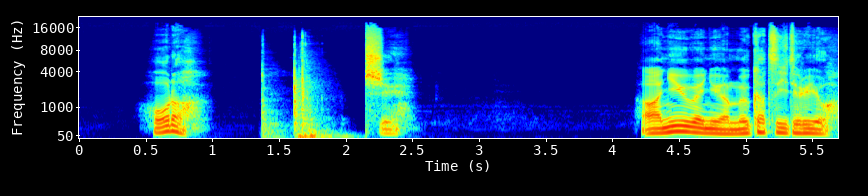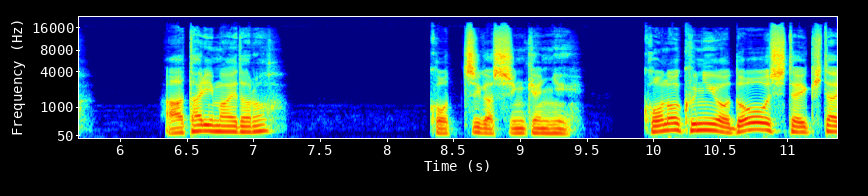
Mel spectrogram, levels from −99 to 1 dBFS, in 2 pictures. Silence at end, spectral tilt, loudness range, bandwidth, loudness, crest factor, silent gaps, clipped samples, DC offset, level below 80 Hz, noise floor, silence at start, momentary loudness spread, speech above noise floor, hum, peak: 0 s; -5 dB/octave; 7 LU; 18 kHz; -17 LUFS; 16 dB; none; under 0.1%; under 0.1%; -46 dBFS; -82 dBFS; 0.55 s; 14 LU; 66 dB; none; -2 dBFS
